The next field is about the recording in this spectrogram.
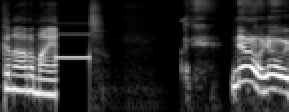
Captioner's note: beep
